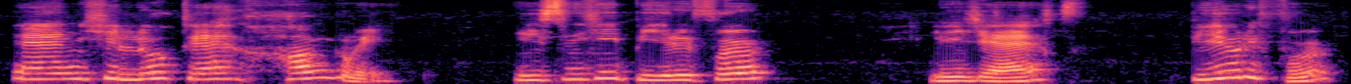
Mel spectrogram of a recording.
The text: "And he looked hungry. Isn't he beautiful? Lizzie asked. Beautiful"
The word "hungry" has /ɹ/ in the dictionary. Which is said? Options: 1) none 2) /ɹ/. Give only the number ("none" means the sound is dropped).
2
